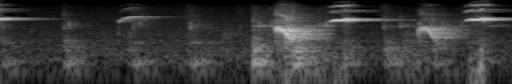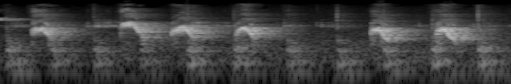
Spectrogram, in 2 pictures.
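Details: Red-rumped parrot gives a few high whistles, then a run of about ten harsh, rough bursts in quick succession, mimicking the neighbour's small dog that keeps barking.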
